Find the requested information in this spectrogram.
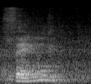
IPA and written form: θɪŋg (thing)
